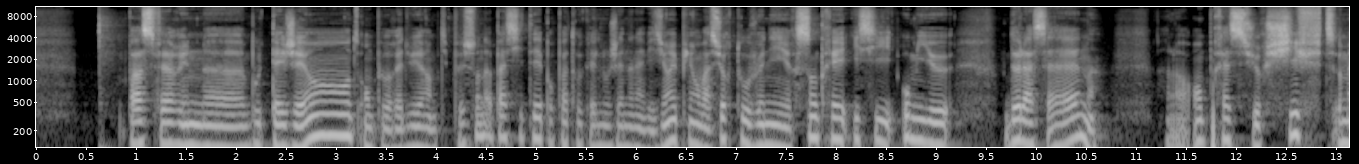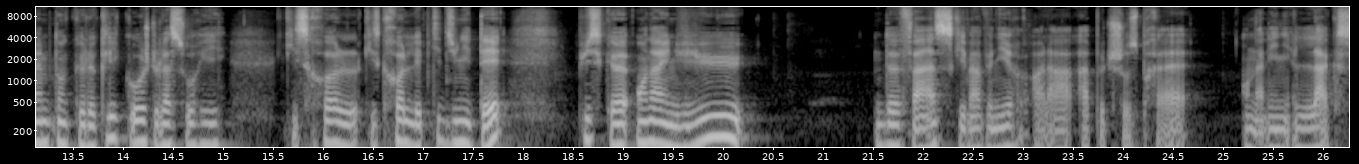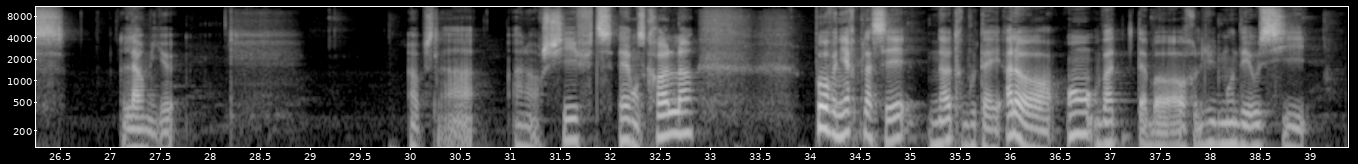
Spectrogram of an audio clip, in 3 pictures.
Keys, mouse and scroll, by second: 1.9 scroll up 1, 3.0 click, 4.7 click, 6.9-7.9 scroll up 2, 9.4 click, 13.6 click, 17.4-19.5 scroll up 11, 19.9 shift+click, 24.1 shift+click, 29.2 click, 30.2 shift+click, 32.2-33.6 scroll down 12, 33.4 shift+middle click, 35.0 middle click, 37.4 click.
